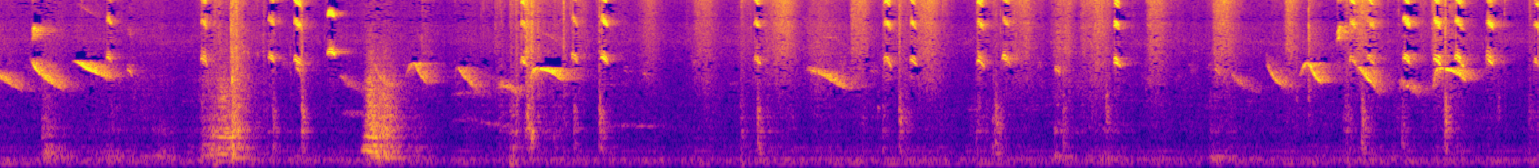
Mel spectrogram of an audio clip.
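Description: Female green-winged saltator (trinca-ferro) calling: short, high notes that fall in pitch, given in clusters of two or three with pauses between. Scattered clicks and two louder rustles about two and four seconds in come between the clusters.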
